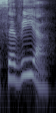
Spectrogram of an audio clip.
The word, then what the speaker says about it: Sevilla: about the fact that we call it Sevilla, porque así se dice. That's how you say it.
